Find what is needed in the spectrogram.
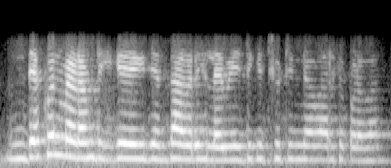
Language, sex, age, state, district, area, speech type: Odia, female, 18-30, Odisha, Balangir, urban, conversation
